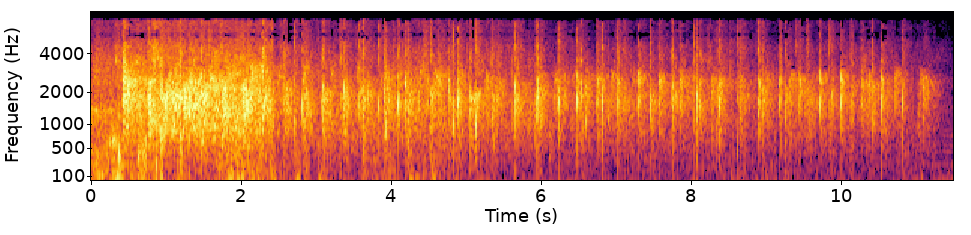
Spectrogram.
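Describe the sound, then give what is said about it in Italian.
An audience at a meeting applauds in memory of a woman who has died, in place of a minute of silence, starting as a dense burst of many hands clapping, then thinning into a steadier rhythm of individual claps that gradually fades out. “Vorrei ricordarla con un minuto di silenzio, non con un minuto di silenzio, ma con un applauso, perché non era nel suo carattere commiserarsi o farsi commiserare.”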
